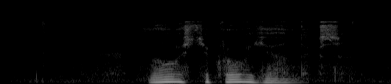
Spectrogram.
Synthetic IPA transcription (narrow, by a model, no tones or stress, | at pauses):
novɐsʲtʲiprovjand̪eks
